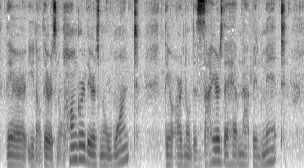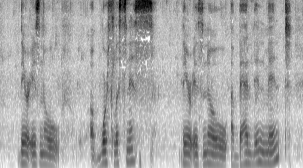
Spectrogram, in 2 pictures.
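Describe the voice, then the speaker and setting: The talking goes at a fairly slow pace, and noticeable background noise can be heard. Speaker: spiritual speaker or devotional leader. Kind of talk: fervent prayer, spiritual devotional monologue. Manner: fervent, earnest, slow and meditative with sighs.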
